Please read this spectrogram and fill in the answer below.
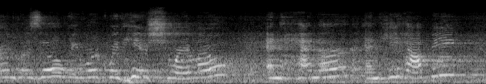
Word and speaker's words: Riachuelo: gente trabalha com a Riachuelo, com a Renner e com a He Happy, que para os americanos é super difícil falar, para pronunciar o R dessa forma.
